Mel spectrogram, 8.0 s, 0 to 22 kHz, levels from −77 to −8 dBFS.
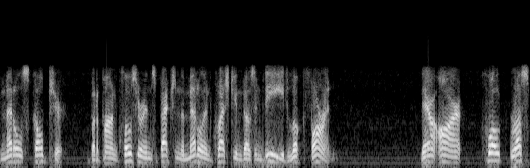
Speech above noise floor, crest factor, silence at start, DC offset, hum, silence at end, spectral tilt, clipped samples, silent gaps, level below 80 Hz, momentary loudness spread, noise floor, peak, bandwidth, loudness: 37 dB; 16 dB; 0 s; under 0.1%; none; 0.05 s; -3.5 dB/octave; under 0.1%; none; -48 dBFS; 7 LU; -55 dBFS; -4 dBFS; 4.7 kHz; -19 LUFS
